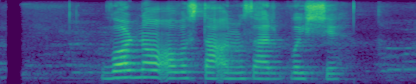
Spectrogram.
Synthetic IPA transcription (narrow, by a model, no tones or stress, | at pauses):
ʋəɾɖnɔ̃ʔəʋəst̪ʰaʔə̰nusaɾʋəjʃe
